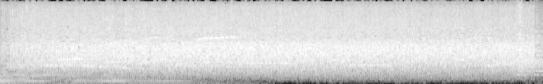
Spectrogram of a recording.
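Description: A large concert audience applauding steadily. The song's final low note fades out under the clapping over the first few seconds.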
